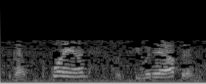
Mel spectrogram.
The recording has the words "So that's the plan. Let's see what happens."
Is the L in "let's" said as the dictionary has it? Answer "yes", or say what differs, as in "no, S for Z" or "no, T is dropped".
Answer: no, W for L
